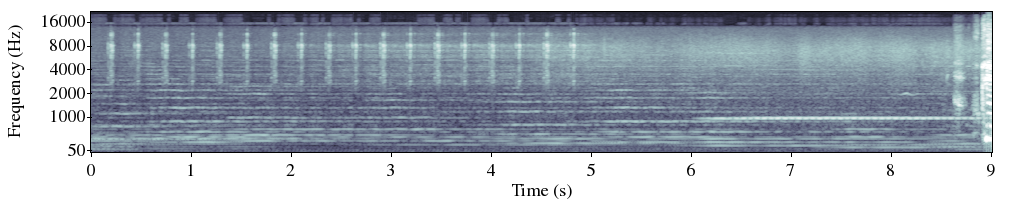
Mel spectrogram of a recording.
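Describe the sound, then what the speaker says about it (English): A clock ticks loudly in a steady, even rhythm, close by and alone in a quiet bedroom, ending with a sudden louder knock. "Ticking's pretty loud."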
